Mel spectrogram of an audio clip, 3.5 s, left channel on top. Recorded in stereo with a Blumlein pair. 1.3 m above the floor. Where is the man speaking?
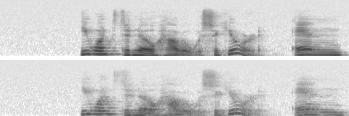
65° left, 0.6 m.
